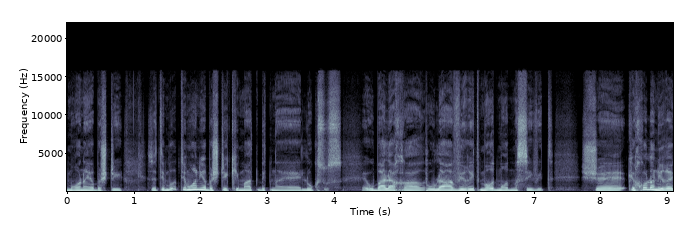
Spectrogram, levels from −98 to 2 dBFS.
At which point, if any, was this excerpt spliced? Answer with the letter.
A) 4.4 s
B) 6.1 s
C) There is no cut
C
